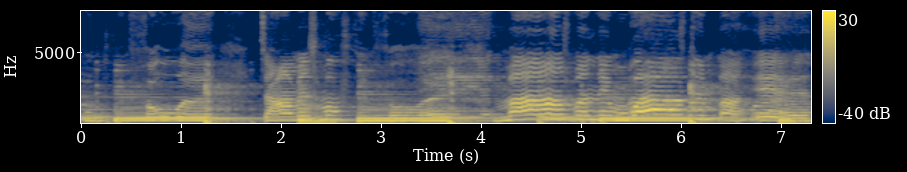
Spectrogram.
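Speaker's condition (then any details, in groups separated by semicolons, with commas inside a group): No condition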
